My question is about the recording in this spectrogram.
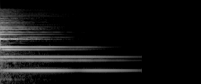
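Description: A single bell-chime 'ding' sound effect for the clicked notification-bell icon, ringing with several clear tones and fading away after about a second and a half.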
